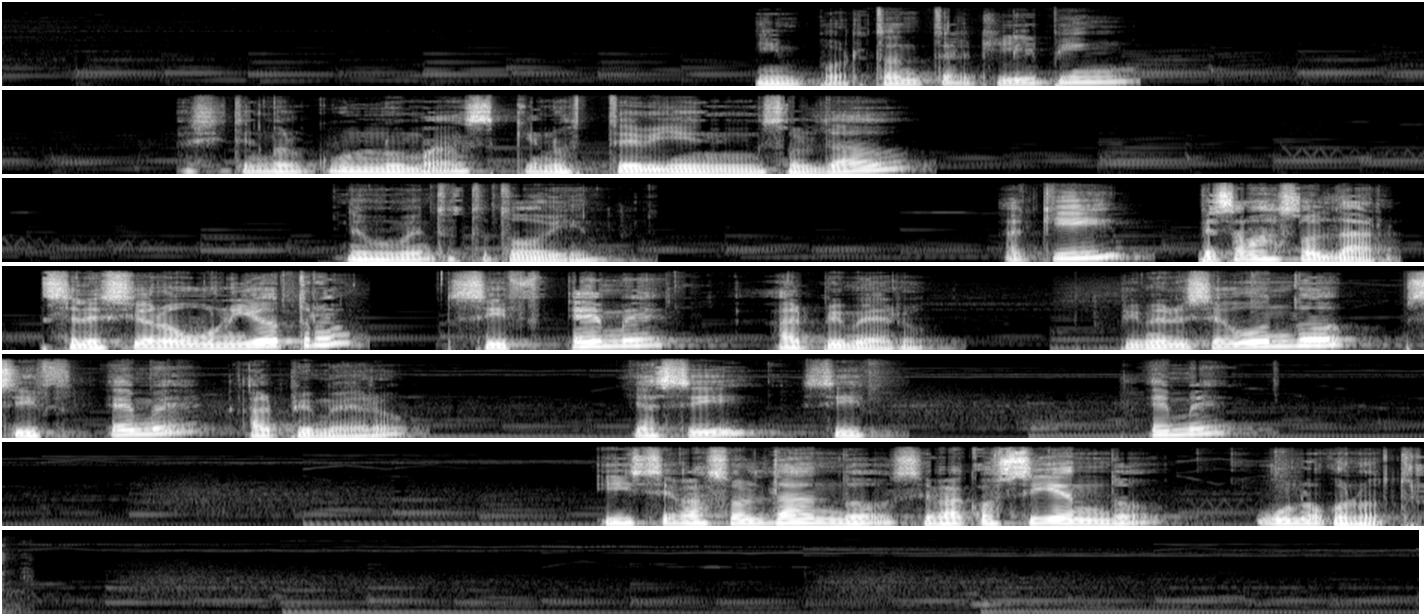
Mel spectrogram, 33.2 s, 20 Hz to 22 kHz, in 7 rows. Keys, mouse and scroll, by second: 1.0 click, 2.8-3.7 scroll down 5, 3.7 middle click, 5.1-5.9 scroll up 5, 5.7 middle click, 11.6 scroll down 1, 11.8-12.2 scroll up 4, 12.4 shift+middle click, 12.9-13.4 scroll up 1, 13.4 scroll down 4, 13.6 scroll up 1, 14.1 right click, 15.5 shift+right click, 16.5 alt+m, 18.3 right click, 18.9 shift+right click, 19.8 alt+m, 20.8 middle click, 21.8 right click, 22.2 shift+right click, 23.2 alt+m, 24.9 middle click, 25.4 shift+middle click, 26.6 right click, 27.0 shift+right click, 27.8 right click, 28.5 shift+right click, 29.3 alt+m, 29.9 middle click, 31.3 shift+right click, 32.7 alt+m.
